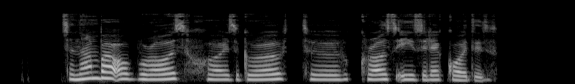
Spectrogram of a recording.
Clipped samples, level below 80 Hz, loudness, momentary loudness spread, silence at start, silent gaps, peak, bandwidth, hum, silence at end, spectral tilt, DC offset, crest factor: under 0.1%; -78 dBFS; -23 LUFS; 10 LU; 0.65 s; 2.95-2.99 s; -6 dBFS; 11.5 kHz; none; 0.8 s; -4.5 dB/octave; under 0.1%; 18 dB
